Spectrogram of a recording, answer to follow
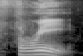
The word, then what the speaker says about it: three: So we have free and three. Now, for some people, not so difficult. Free and three. Free and three. And really, it's the TH sound that a lot of people have difficulty.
